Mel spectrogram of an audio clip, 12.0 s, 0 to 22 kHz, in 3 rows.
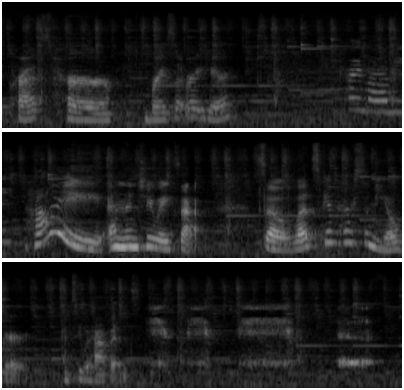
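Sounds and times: toy doll electronic eating sounds: 9.4 - 11.8.

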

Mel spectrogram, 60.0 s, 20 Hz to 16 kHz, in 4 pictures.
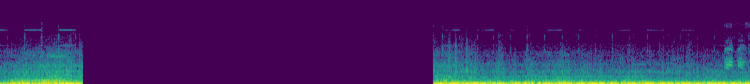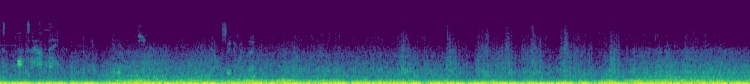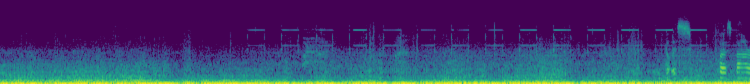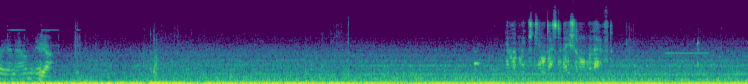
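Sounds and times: high electronic beep: 0.0 - 1.6, 35.0 - 46.2, 54.5 - 57.2
road and engine rumble: 0.0 - 1.7, 8.7 - 59.9.

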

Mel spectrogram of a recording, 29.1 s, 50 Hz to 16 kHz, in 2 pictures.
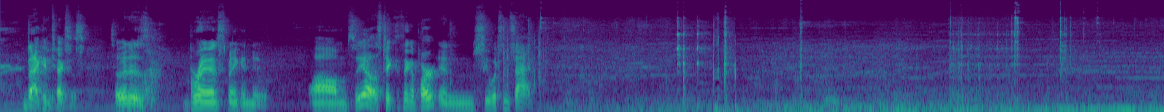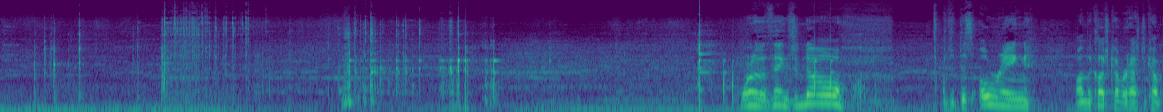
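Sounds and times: low hum: 6.8 - 29.0
loose metal parts clinking: 14.9 - 20.8, 23.2 - 23.9
metal rattle: 14.9 - 20.8.

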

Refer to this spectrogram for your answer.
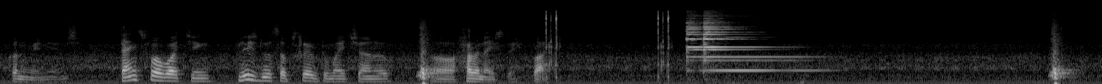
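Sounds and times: quick clicks: 5.4 - 5.7, 6.6 - 6.8
bright bell ding: 6.9 - 8.4.

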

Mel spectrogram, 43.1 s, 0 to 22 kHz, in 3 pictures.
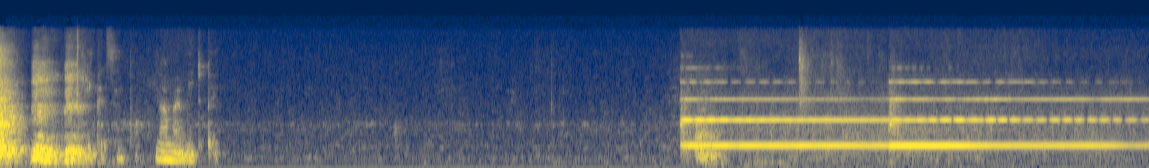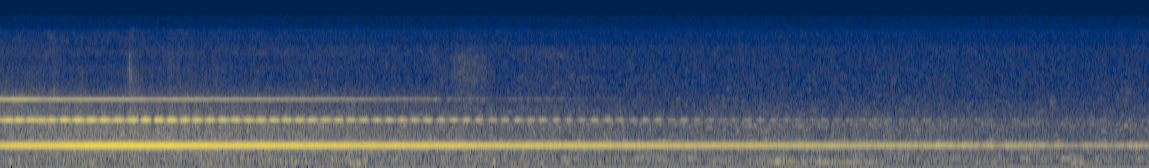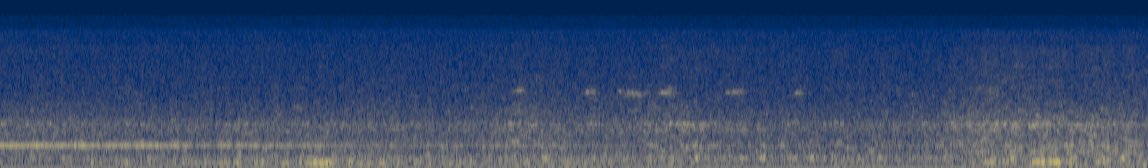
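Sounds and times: bowl bell ringing: 8.5 - 27.3.

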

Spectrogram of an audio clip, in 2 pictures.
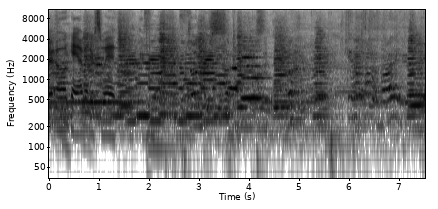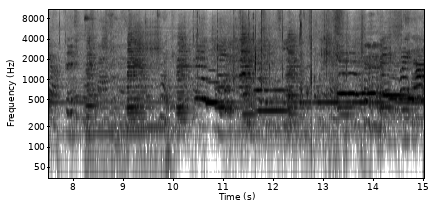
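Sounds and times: live band music: 0.0 - 15.0.

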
